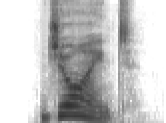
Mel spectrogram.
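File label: "joint", British English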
